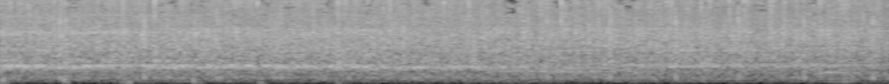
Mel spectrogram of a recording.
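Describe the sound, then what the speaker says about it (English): A large French crowd at an esports finals applauds and cheers in a dense, continuous roar of clapping, close and loud throughout. "the French crowd who was cheering for you all day"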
